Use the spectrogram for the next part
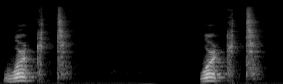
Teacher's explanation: Perceba o som do K primeiro, work. E aí só coloque o som do T, worked. Worked. Eu estou exagerando um pouco, mas para você perceber bem.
